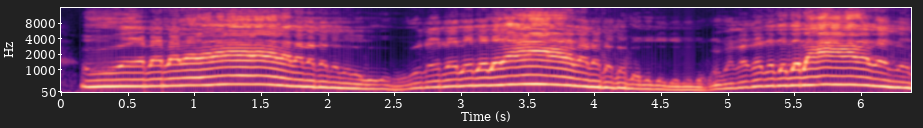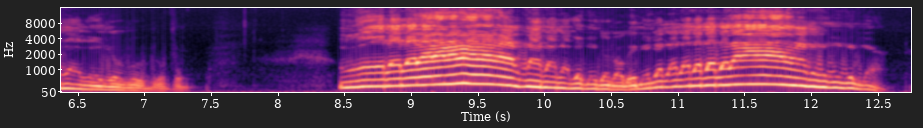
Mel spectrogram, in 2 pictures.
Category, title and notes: Sound effects > Experimental
Time Dilation Mouth Sound
A strange sound made with my own mouth. Sounds stupid on its own, but I have layered this into various time-travel effects in the past and it sounds quite good once you mess around with it a bit, so I figured I'd upload it in case someone wanted to use it. I recommend pairing this with the sounds of a tape recorder or a ticking clock.
fast, wobble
